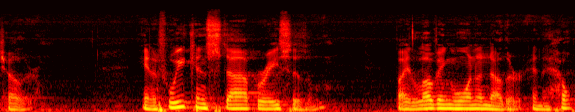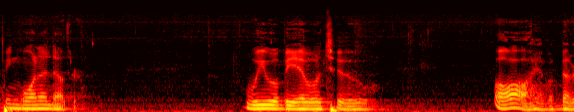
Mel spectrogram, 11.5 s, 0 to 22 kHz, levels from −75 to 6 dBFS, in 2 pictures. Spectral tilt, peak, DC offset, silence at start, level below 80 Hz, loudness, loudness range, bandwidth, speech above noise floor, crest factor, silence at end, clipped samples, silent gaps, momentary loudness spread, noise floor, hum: -6.5 dB/octave; -8 dBFS; under 0.1%; 0 s; -38 dBFS; -22 LUFS; 3 LU; 13.5 kHz; 29 dB; 14 dB; 0 s; under 0.1%; none; 12 LU; -50 dBFS; none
